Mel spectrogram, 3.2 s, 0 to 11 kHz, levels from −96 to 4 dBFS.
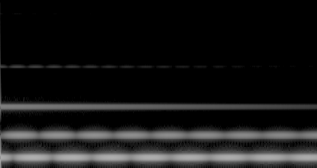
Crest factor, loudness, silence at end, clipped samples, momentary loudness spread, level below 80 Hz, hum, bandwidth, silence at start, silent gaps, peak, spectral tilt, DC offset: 8 dB; -34 LUFS; 0 s; under 0.1%; 1 LU; under -90 dBFS; none; 3 kHz; 0 s; none; -26 dBFS; -12.5 dB/octave; under 0.1%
